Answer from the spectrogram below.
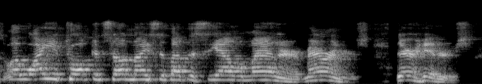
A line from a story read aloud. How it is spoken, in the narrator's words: Steinbrenner used to yell at me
